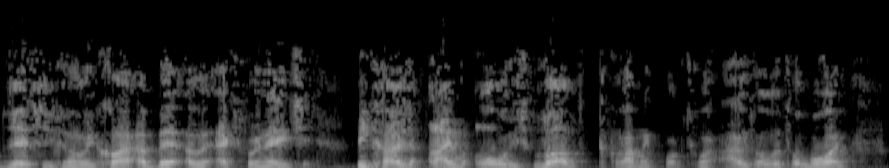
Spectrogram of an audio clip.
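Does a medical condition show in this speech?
Yes: damaged voice box; voice sounds noticeably different.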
